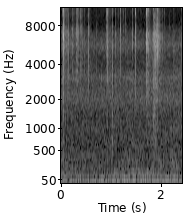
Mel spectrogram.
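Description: Footsteps crunching on gravel as a series of short irregular clicks, over the low steady hum of the Suzuki Swift's 1.3-litre petrol engine idling.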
